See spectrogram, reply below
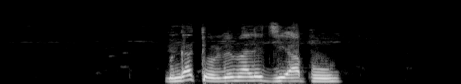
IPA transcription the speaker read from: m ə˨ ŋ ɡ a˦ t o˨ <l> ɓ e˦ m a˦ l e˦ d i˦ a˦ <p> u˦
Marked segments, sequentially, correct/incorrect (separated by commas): correct, correct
